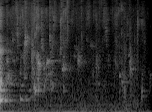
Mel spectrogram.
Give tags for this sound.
dropping-pebble; water; well

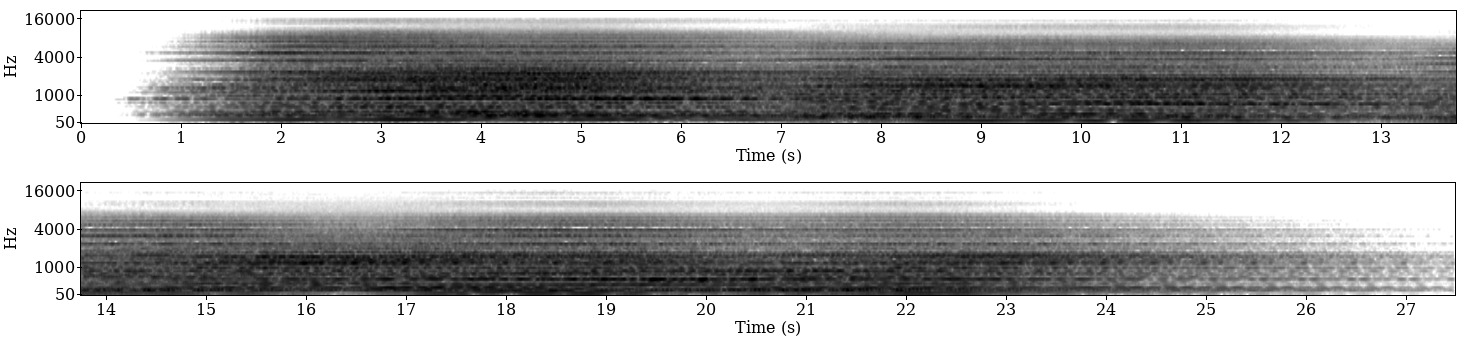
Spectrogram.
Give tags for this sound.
ambience; ambient; atmosphere; background; bridge; dark; deep; drive; drone; effect; electronic; emergency; energy; engine; future; futuristic; fx; hover; impulsion; machine; noise; pad; Room; rumble; sci-fi; sound-design; soundscape; space; spaceship; starship

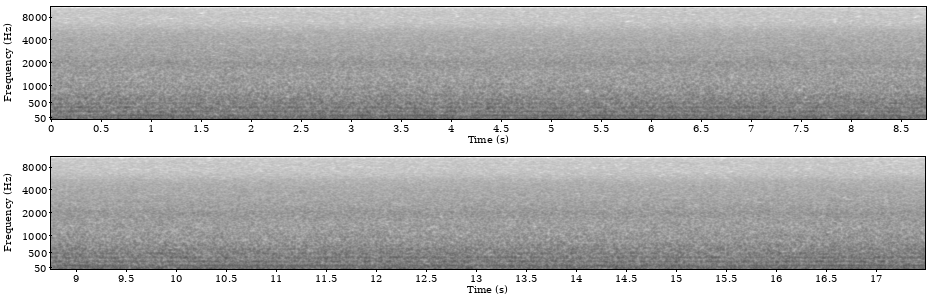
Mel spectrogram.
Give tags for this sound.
fan; foley; loop; loopable

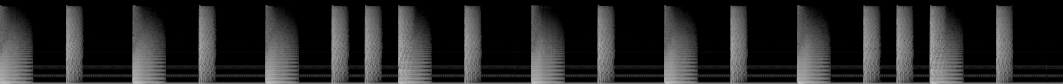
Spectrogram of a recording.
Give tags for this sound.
90; 90bpm; beat; cheap; drums; electronic; keyboard; loop; machine; march; slow; toy

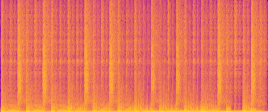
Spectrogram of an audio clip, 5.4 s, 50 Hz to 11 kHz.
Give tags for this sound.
bass; drum; 180bpm; hardcore; loop

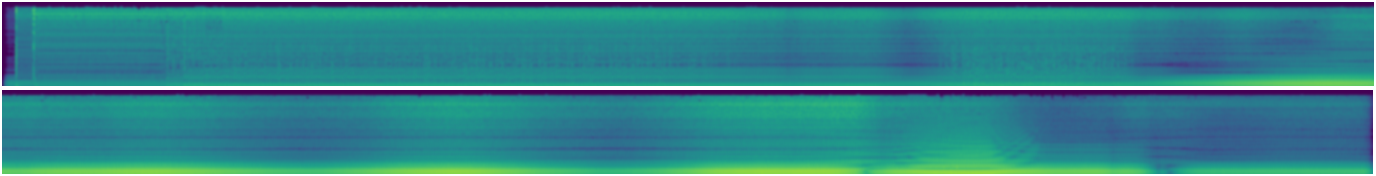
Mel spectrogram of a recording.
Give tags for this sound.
amp; arc; ark; audio; buzz; design; effects; electric; electrical; electricity; fuse; glitches; ninja; plug; shock; socket; sound; spark; sparkling; sparks; volt; voltage; watt; zap; zapping

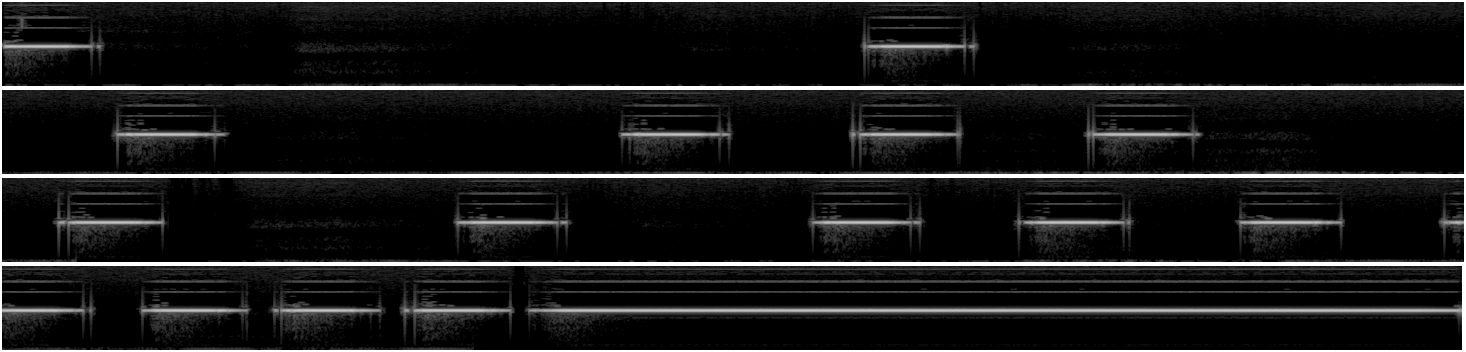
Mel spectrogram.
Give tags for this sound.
electrocardiogram; heart; breath

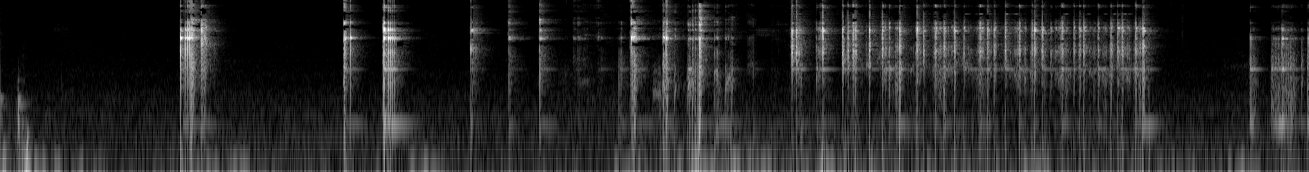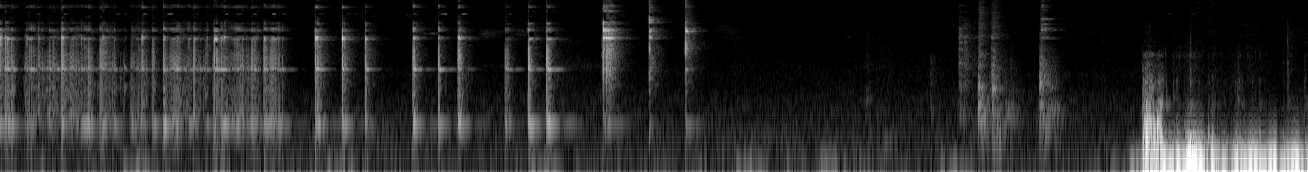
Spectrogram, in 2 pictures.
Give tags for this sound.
bottles; klink

